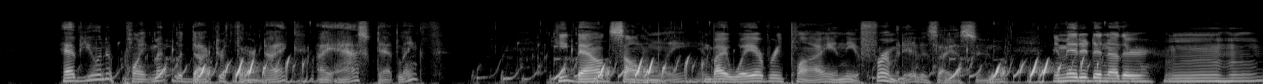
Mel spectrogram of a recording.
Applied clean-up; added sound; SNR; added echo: none; Water / Liquid; 2 dB; none.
